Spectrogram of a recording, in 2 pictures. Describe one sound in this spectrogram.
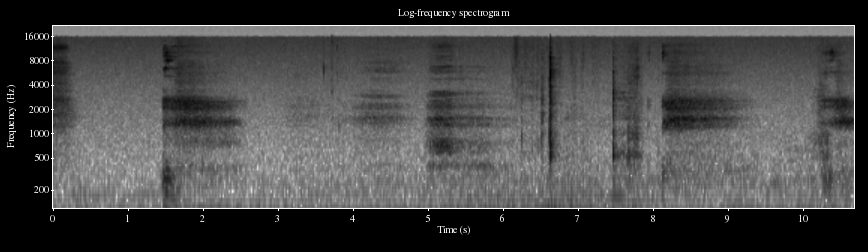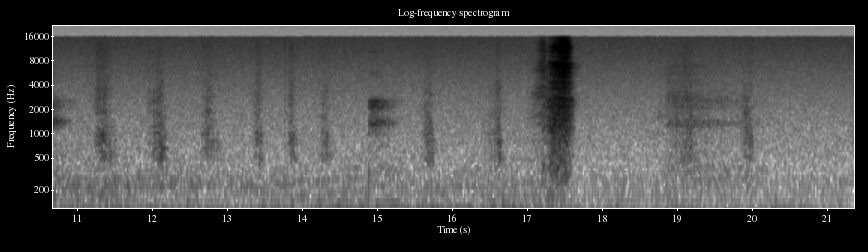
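A towel rubs against hair in short, brisk strokes.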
